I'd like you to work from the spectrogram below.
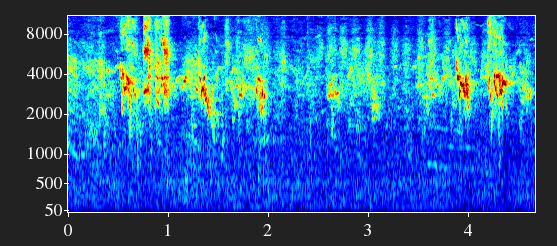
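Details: Budgerigars in an aviary utter bright, high chirps and short warbled squeaks in small bursts, several in quick succession, then a pause before another cluster near the end.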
